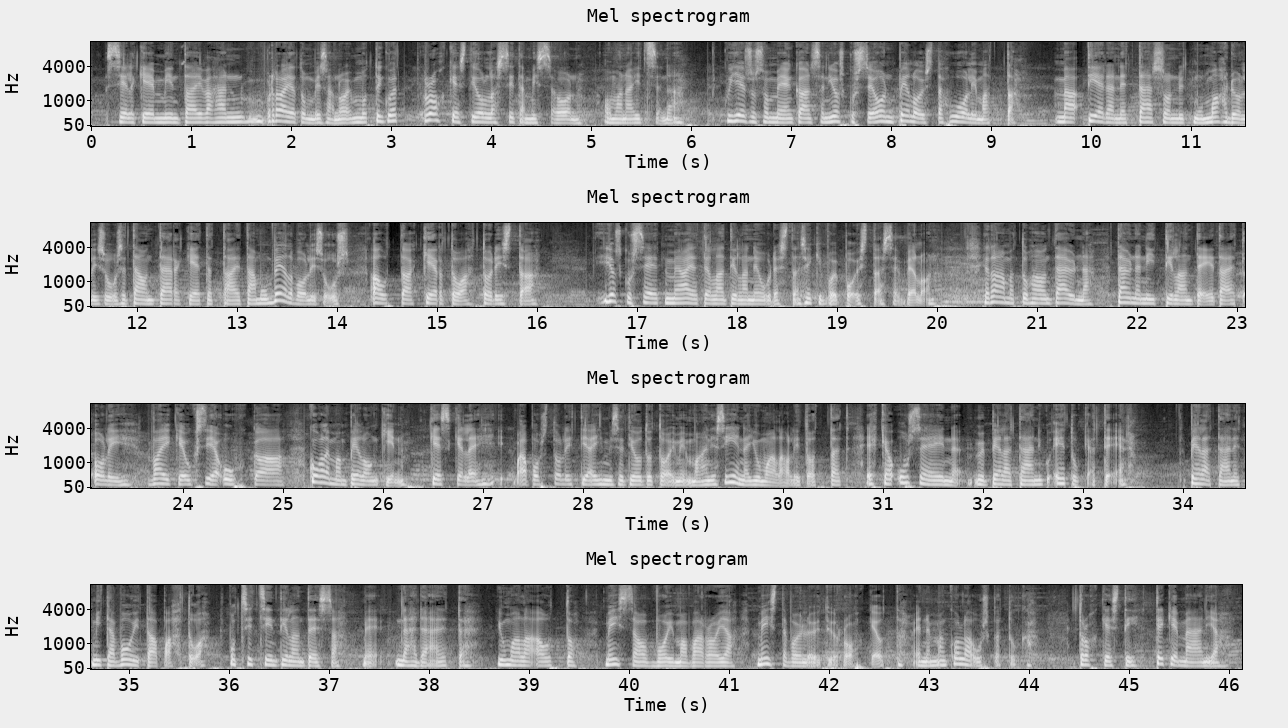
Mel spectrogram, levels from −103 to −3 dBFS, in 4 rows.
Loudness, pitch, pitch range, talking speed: -18 LUFS, 165 Hz, 145-180 Hz, 155 wpm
